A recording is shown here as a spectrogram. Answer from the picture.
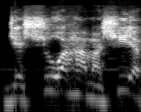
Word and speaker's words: Yeshua HaMashiach: Jesucristo en hebreo se pronuncia Yeshua HaMashiach.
